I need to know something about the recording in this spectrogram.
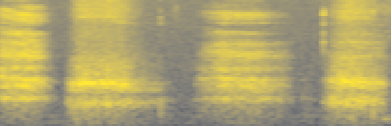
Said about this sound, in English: breathing exercise thing, and it was a really sweet moment.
